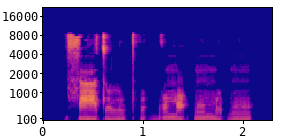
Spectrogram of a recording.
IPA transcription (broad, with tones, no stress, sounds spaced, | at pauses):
s aː˨ t ʊ˨ l u˨ pʰ ʊ˨ ɡ͡b o˦ m ɔ˨ k͡p ũ˦ m ʊ˨ ɓ ũ˦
